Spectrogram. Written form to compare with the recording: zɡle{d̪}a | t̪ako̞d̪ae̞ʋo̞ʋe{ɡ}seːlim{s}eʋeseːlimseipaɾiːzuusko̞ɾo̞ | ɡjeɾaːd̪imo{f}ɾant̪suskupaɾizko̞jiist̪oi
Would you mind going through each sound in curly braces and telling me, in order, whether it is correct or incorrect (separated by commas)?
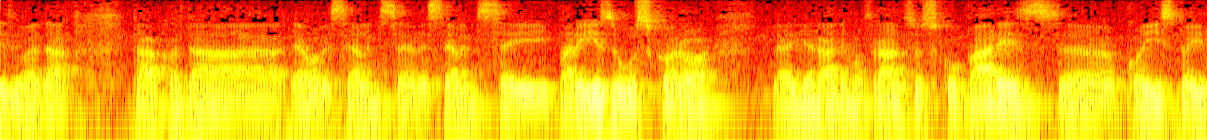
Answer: correct, incorrect, correct, correct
